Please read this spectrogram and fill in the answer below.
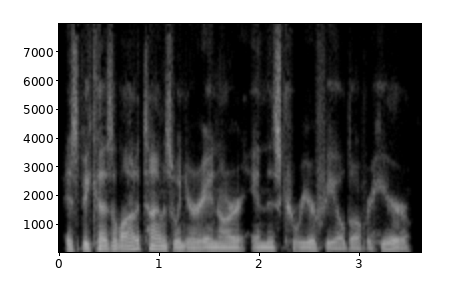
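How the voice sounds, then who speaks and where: A man in his fifties with a fairly low voice, talking as a podcast guest. He rambles, jumps between thoughts and fills gaps with "like" and "you know." The sound is dry and close, with little room behind it. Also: a little fast, no room sound. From United States. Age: 50s. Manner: rambling, animated, with many fillers. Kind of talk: casual chat.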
